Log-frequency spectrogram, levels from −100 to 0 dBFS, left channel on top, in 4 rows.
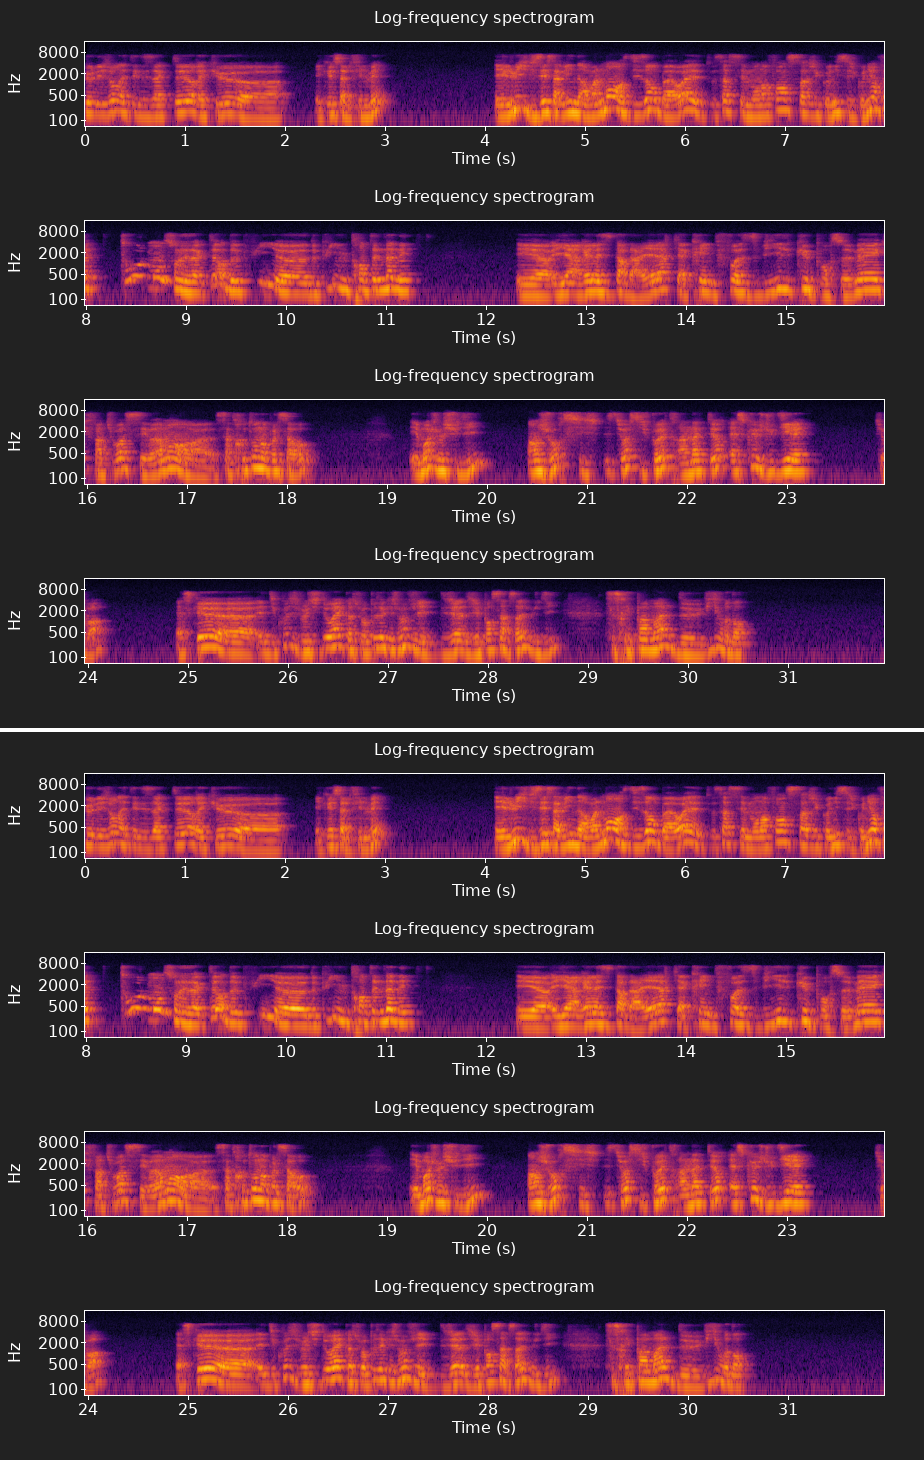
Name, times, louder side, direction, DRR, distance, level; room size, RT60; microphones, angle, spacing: voice 1, 0.0-2.0 2.3-3.0 4.1-8.1 8.3-11.2 12.3-18.2 19.2-20.0 20.4-23.2 23.9-24.1 24.9-30.5, right 2 dB, 30° right, -1 dB, 1.2 m, -28 dB
3.3 x 2.2 x 3.4 m, 0.25 s
head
